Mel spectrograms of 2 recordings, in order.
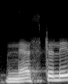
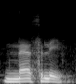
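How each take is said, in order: First: The word is said with a clear t sound. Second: The word is said without a t sound. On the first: The speaker calls it wrong. "नेस्टले नहीं" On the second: The speaker calls it right.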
